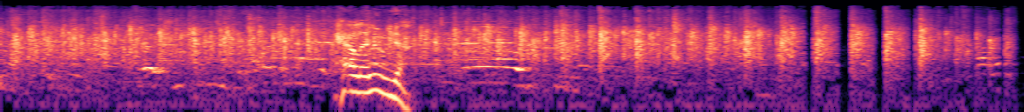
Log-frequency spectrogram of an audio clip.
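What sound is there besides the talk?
audience clapping hands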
